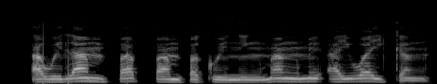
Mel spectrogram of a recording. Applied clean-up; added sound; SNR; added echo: none; none; none; none.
